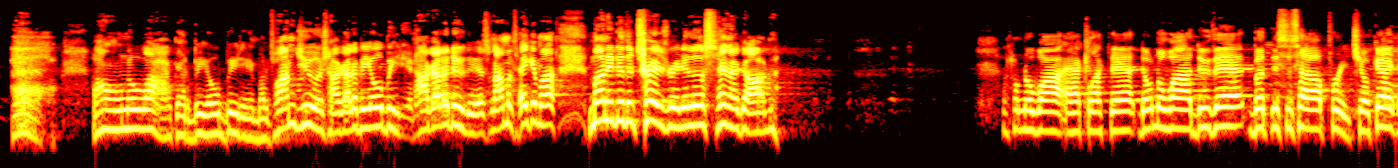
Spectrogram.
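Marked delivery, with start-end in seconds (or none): 0.1-7.8 acted-out, reluctant, put-upon grumbling complaint. A preacher acts out a man grumbling while bringing his offering, imitating a grumbling man. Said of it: "may have been grumbling the whole stinking time".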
